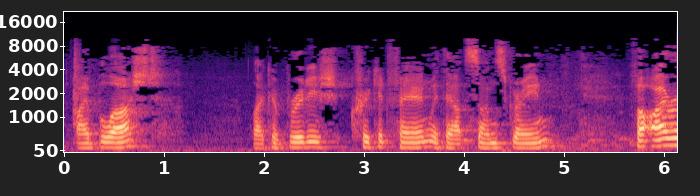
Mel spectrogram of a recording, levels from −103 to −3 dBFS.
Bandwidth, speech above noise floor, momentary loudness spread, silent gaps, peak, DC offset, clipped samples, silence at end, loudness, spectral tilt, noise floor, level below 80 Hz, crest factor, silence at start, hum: 10 kHz; 33 dB; 14 LU; none; -2 dBFS; under 0.1%; under 0.1%; 0 s; -19 LUFS; -5.5 dB/octave; -52 dBFS; -52 dBFS; 18 dB; 0.1 s; none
